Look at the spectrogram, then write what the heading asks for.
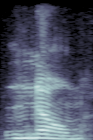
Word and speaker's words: gnome: Gnome. Gnome. Oh, gnome. Gnome. Just forget the G.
